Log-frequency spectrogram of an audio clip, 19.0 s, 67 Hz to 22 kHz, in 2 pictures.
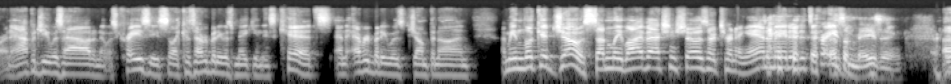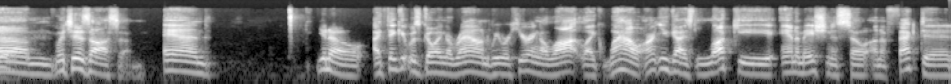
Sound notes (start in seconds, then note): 7.6 laughs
